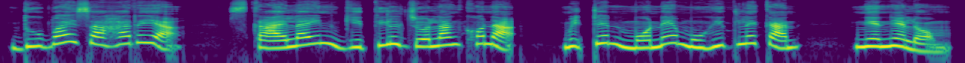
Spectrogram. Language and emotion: Santali, happy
